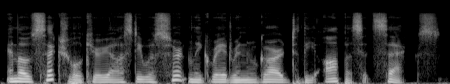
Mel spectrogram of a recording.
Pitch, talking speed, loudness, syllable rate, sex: 115 Hz, 175 wpm, -20 LUFS, 5.7 syllables/s, male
